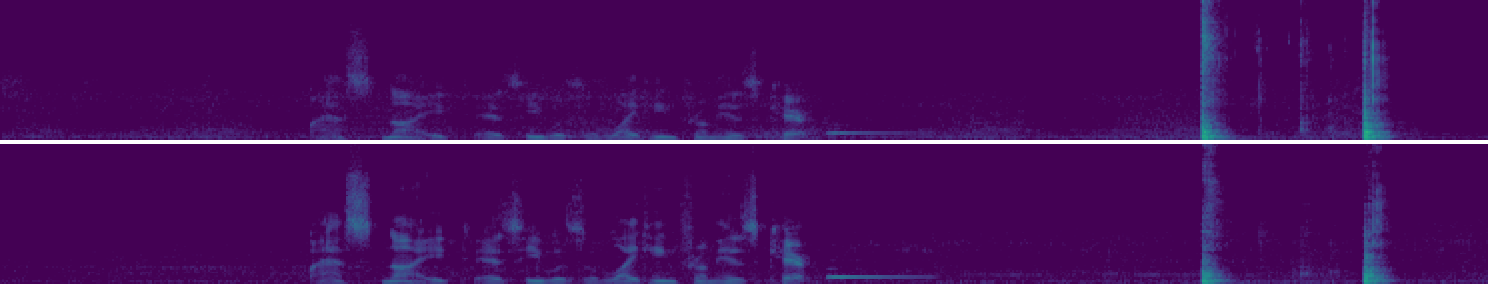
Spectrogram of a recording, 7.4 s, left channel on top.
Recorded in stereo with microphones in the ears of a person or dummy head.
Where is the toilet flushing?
I don't hear a toilet flushing.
